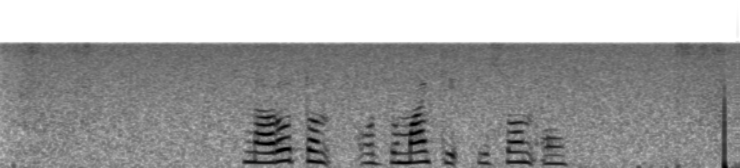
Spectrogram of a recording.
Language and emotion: Russian, neutral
